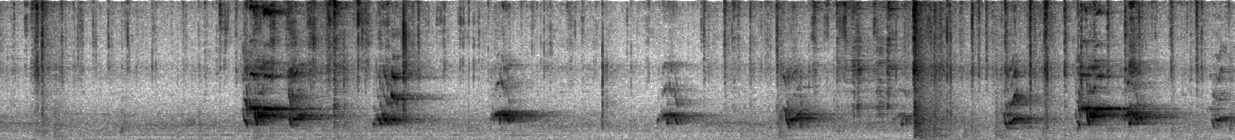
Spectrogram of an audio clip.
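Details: Budgerigars trading short warbling chirps and squeaks, spaced irregularly, with one brief rustle in the middle.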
